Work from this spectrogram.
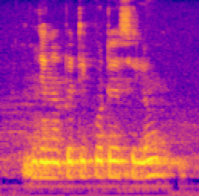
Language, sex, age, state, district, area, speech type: Maithili, female, 18-30, Bihar, Begusarai, rural, spontaneous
